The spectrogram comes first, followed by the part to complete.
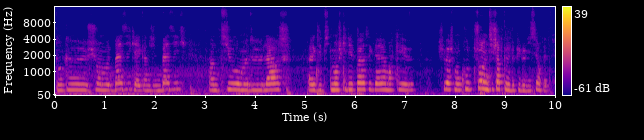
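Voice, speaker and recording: A woman's voice: on the high side, flat delivery, fast talker, warm tone, a little hiss or hum, rough recording. A young woman with an accent from France chatting casually in a vlog, slangy and self-mocking, dropping in English words. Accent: French from France. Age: young adult. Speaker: vlogger and university student.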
